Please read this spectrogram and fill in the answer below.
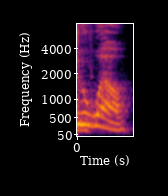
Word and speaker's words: Joel: He's like, no, it's Joel. It's Joel. But it's so interesting because that name, Joel, exists in many languages. Yes. So they were just putting their accent on the wrong syllable.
